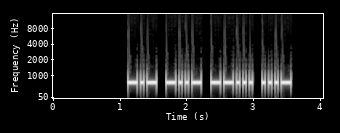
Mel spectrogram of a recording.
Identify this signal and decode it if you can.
Morse code, heard as a keyed tone, about 25 wpm, 700 Hz. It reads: KX7V
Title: USA Call Signs - 4 Characters - Repeated 3x - 25wpm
